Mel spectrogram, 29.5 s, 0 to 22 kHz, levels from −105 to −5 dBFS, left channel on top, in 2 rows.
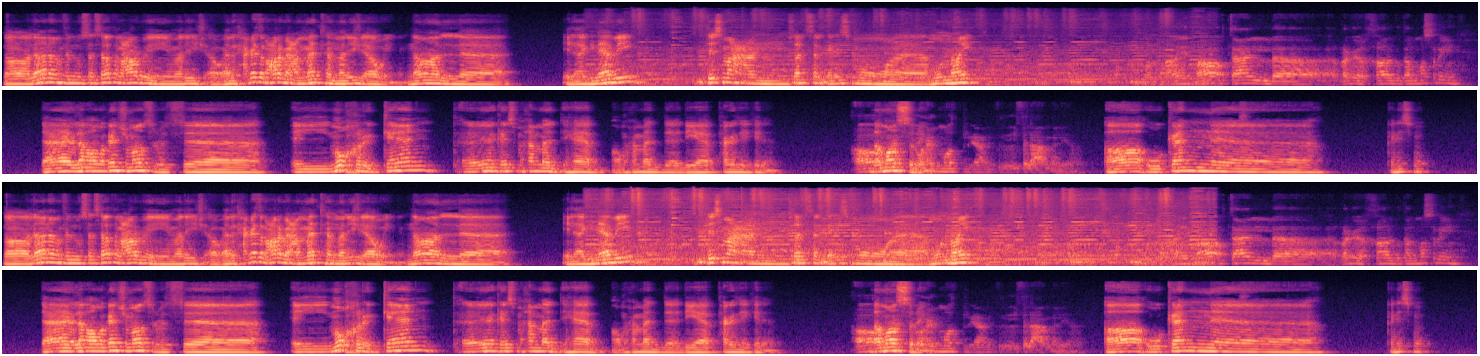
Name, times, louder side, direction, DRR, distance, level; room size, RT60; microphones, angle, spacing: voice 1, 0.0-5.0 5.6-6.4 7.0-9.8 15.1-17.3 17.6-22.5 23.4-24.0 25.8-27.9 28.6-28.9, equal, 25° right, 1.0 m, -22 dB
sound 1, 5.8-12.2, right 7 dB, 60° right, 0.3 m, -31 dB
voice 2, 11.2-14.6 23.2-25.6, left 1 dB, 20° left, 1.1 m, -33 dB
6.4 x 2.2 x 3.1 m
head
